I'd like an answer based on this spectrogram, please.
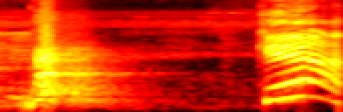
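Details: Pet dog barking loudly at nobody, apparently for no reason: one sharp bark, then after a short pause a higher rising-and-falling harmonic yowl; a person speaks Bengali just before.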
